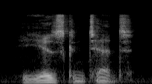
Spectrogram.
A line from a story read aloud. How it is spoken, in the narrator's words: said the falconer in a low voice to the musketeer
